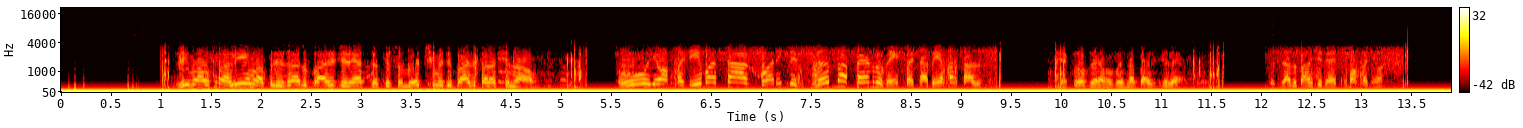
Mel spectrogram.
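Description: A man speaks steadily over a crackly headset radio.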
